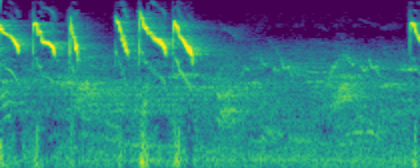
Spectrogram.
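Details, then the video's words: Mountain white-eye singing as a model for teaching other birds: a burst of five or six bright, high descending whistles in rapid series, a pause of over a second, then one more whistle. "pleci ngalas belajar materi ini bisa buat masteran segala jenis burung pleci"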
